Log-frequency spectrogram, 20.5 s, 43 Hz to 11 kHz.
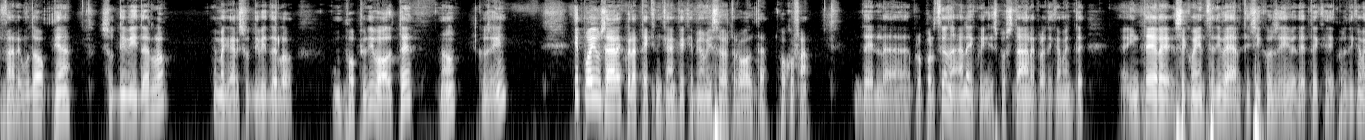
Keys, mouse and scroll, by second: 0.3 w, 1.2 click, 16.4 right click, 18.0 g.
